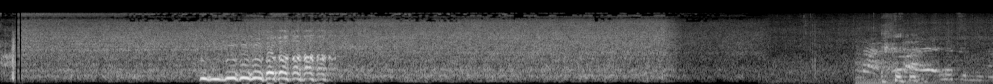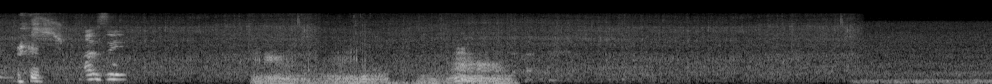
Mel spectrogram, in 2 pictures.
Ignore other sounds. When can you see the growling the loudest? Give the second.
15 s.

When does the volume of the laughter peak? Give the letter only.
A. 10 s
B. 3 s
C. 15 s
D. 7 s
B.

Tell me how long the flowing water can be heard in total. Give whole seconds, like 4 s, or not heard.
20 s.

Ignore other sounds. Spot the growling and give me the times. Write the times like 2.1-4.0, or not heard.
12.4-15.2.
